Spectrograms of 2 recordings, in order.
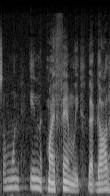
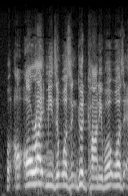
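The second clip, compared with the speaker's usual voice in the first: loud, raised, stammering worry; mock panic; 9 semitones higher, 18 dB louder than usual. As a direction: fret aloud, tripping on the first word. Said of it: "And she starts panicking".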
